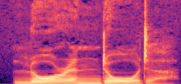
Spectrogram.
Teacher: a type of linking that involves what we call the intrusive R.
